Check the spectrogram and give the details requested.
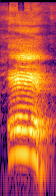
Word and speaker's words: heir: man, an honorable, an heir, ಈಗಾಗಲೇ ನೋಡ್ಕೊಂಡಿದ್ದೇವೆ. an heir, an honest man, an honorable, an heir. ಸೊ ಇಲ್ಲಿ ನೋಡ್ಕೊಳ್ರಿ, ಈ ಎಲ್ಲಾ ಶಬ್ದಗಳಲ್ಲಿ in all these following words h is silent letter, h is silent letter,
